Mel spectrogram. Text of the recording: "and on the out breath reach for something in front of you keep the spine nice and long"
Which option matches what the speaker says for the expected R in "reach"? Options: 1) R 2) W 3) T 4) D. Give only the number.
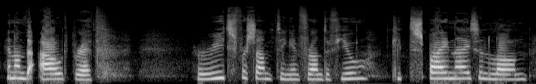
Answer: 1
